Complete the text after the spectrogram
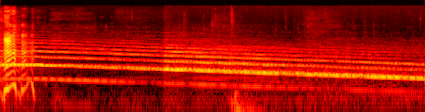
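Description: A loud civil defense siren sounding alarm stage B wails steadily, its rich harmonic tone sliding slowly downward in pitch as it holds for several seconds without pause.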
